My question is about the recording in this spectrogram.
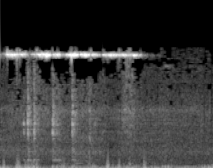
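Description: A loud, irregular low rumble with no speech, of the kind made by wind buffeting the microphone or by handling of the camera.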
